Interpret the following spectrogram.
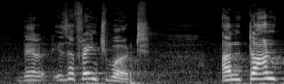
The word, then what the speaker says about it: entente: Entente is pronounced entente, whatever it is.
